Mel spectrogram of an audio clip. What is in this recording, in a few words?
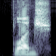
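"bludge", American English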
